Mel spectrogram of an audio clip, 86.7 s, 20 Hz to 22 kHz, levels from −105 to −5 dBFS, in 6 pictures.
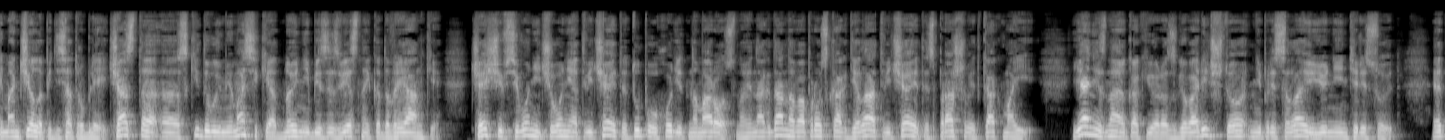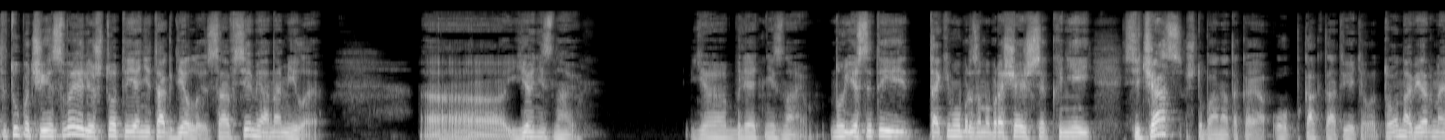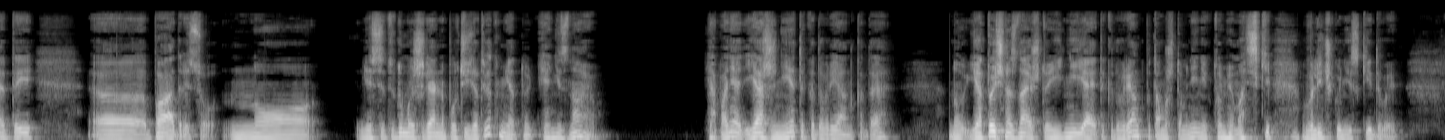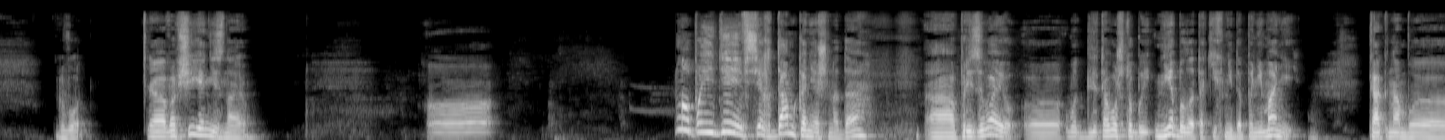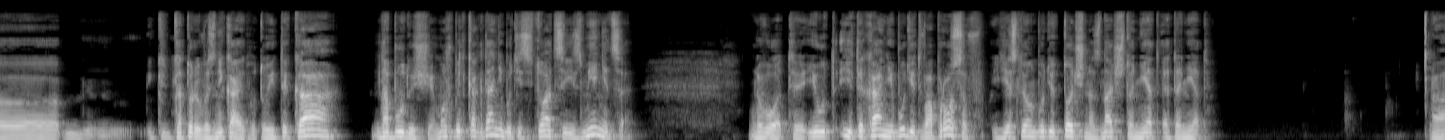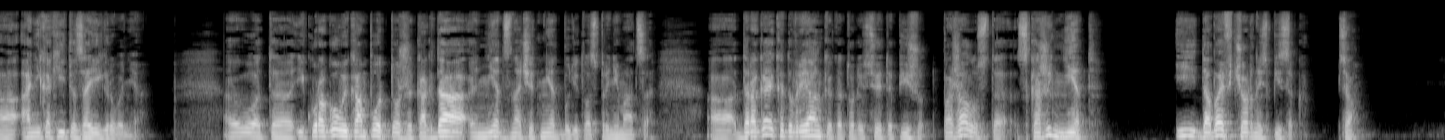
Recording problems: garbled, watery; slightly; nothing above 14.5 kHz
abrupt cut into speech; at the start

